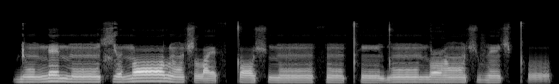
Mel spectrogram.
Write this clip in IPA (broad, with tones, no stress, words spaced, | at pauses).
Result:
ɖõ˨ŋɛ˦ n̪õː˨ ɕə˨nɔː˦lɔ̃˨ʃ lˠɛ˨θ tɔ˦ʃnõː˦θõ˦t̪ʰẽ˦ dõː˦n ʕɔ̃ː˦ʃvɛ̃˦ʃt̪ʰɤ˨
